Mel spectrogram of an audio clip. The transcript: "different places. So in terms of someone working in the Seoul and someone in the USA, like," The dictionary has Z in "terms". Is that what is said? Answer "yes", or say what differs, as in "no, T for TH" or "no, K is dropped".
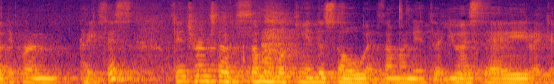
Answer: no, S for Z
